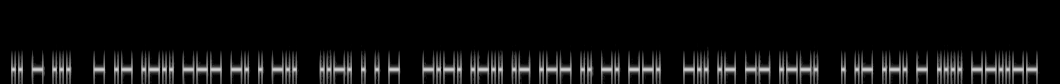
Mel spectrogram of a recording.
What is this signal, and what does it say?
Morse code, heard as a keyed tone, about 34 wpm, 700 Hz. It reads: ITS TALONED FEET CLAWING DAMP EARTH,
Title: A Sound Of Thunder 35wpm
